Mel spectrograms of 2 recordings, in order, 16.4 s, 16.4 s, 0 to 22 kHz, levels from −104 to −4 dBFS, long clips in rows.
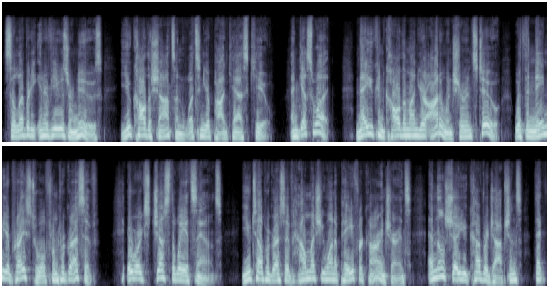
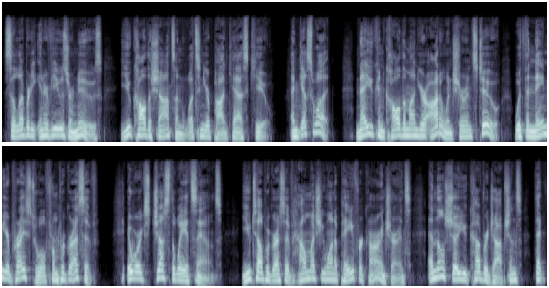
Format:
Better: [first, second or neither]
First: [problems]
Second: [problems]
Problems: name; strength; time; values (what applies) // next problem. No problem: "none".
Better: second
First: distortion; slight; 10 dB below the speech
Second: none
